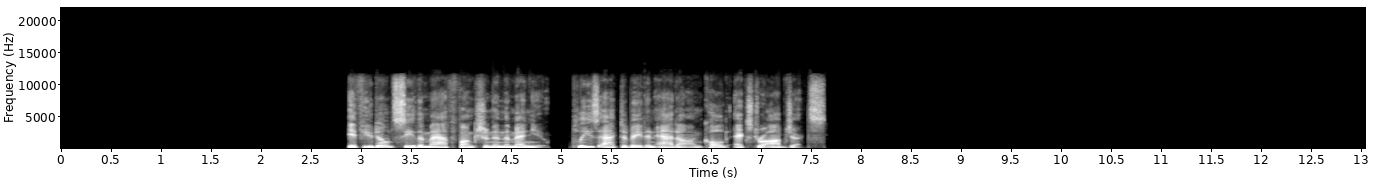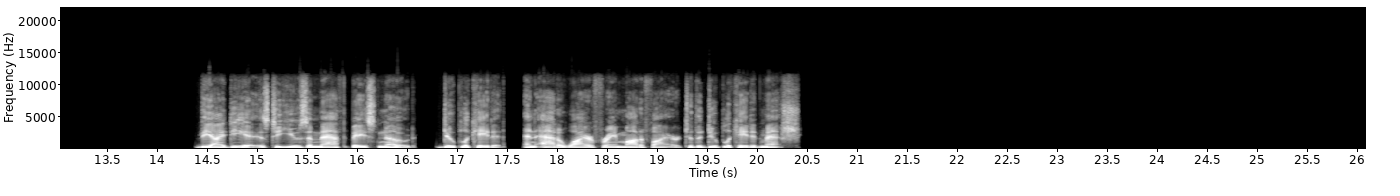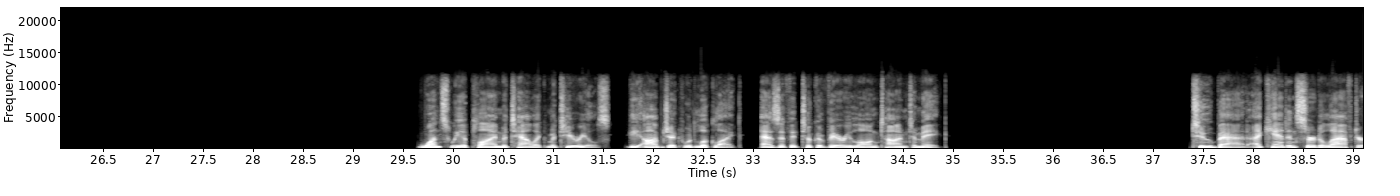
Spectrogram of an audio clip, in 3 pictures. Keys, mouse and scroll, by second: 0.7 click, 1.6 KP_Decimal, 2.3 shift+a, 14.6 KP_Decimal, 15.4 middle click, 16.7-17.1 scroll down 3, 17.1 middle click, 19.6 click, 23.2 click, 24.3 shift+d, 26.4 click, 26.9 click, 29.8 scroll up 4, 30.4 middle click, 32.2 click, 33.7 click, 37.6 click, 38.7 click.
